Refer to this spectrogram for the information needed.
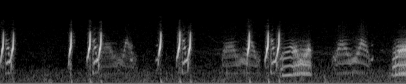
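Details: Common quail giving sharp, liquid three-note calls, repeated roughly every second, with harsher nasal squawking notes between phrases; recording used as a morning hunting lure.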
